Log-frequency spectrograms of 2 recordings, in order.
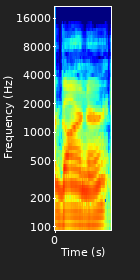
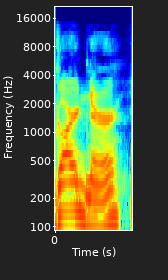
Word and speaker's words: Garner: And good luck with, Jennifer Garner. It's not Gardner. As you had her name wrong the last time you were on.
